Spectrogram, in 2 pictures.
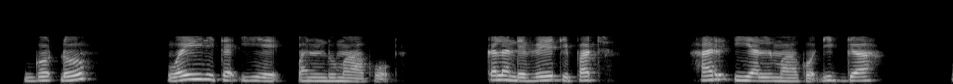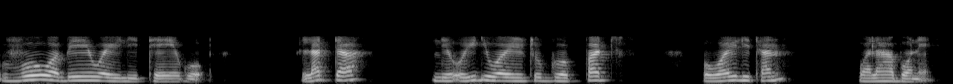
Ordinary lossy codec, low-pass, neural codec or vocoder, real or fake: Opus, 64 kbps; 3.6 kHz; none; real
